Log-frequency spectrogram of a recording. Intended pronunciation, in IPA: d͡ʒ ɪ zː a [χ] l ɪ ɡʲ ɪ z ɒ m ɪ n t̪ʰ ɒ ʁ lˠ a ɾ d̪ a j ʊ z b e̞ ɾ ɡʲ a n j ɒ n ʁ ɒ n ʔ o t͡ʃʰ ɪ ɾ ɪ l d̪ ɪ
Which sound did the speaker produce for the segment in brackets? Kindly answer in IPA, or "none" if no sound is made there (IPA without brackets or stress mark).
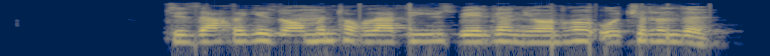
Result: χ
